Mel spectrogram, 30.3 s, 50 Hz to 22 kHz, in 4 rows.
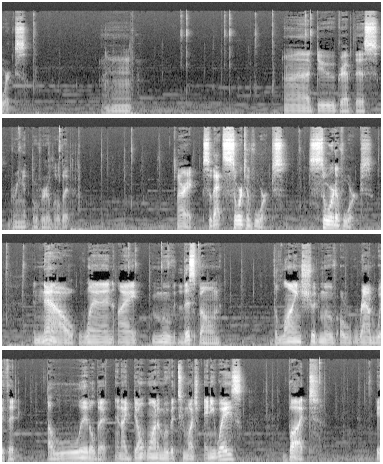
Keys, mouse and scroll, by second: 2.4 Tab, 3.6-5.0 right drag, 6.1 right click, 7.9 click, 9.5 Tab, 13.7 scroll down 1, 14.3 scroll down 7, 17.1 scroll up 3, 17.8 right click, 19.0-29.1 drag.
